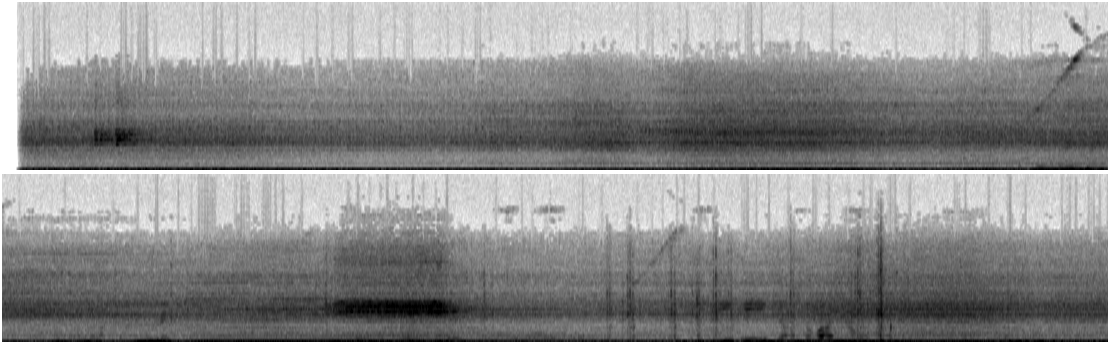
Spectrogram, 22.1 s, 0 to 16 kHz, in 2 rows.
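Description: Kymco Like 125 scooter being ridden, heard from the rider's seat: a steady low rumble of the small engine and road and wind noise, rising and falling in pitch at times as the throttle changes, with other traffic around it.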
